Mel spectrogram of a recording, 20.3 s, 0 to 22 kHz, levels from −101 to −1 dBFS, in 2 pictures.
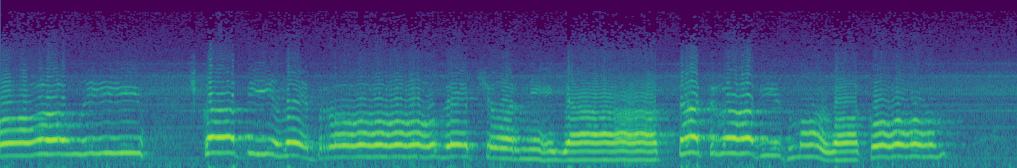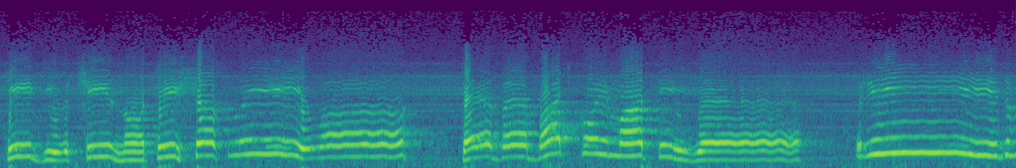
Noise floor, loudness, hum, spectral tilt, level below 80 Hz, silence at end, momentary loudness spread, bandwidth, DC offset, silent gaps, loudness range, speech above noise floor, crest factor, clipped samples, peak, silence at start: -46 dBFS; -22 LUFS; none; -7 dB/octave; -54 dBFS; 0 s; 8 LU; 7.6 kHz; under 0.1%; none; 2 LU; 24 dB; 14 dB; under 0.1%; -8 dBFS; 0 s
